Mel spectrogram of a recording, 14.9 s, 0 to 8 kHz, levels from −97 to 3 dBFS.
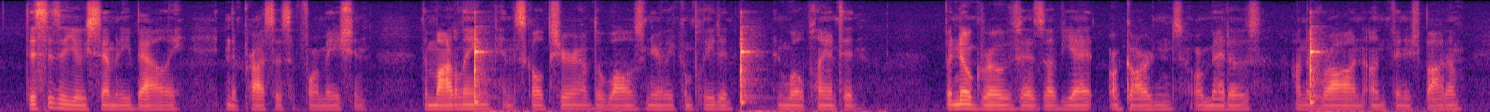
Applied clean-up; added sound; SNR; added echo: none; Bowed string instrument; -3 dB; none.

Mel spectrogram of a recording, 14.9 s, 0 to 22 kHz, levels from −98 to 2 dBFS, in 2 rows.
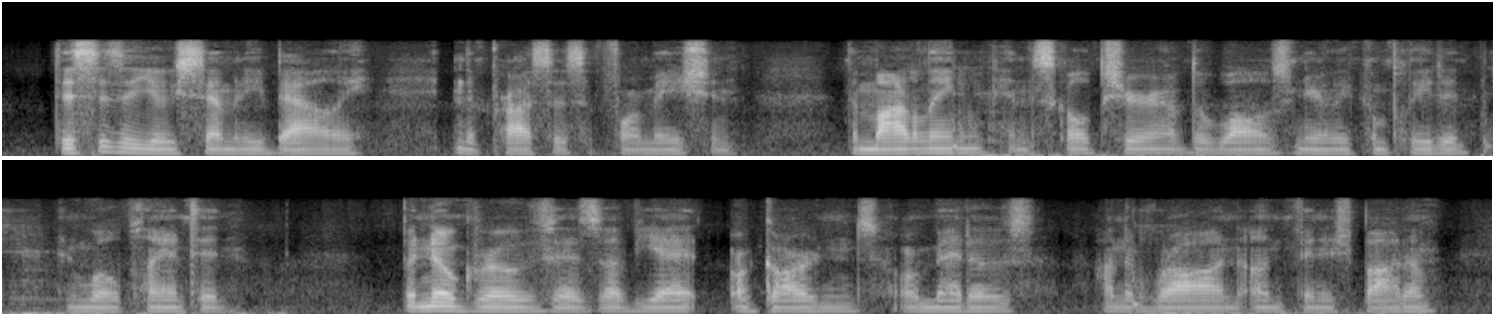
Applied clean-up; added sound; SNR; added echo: neural separator model SepFormer DNS4.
